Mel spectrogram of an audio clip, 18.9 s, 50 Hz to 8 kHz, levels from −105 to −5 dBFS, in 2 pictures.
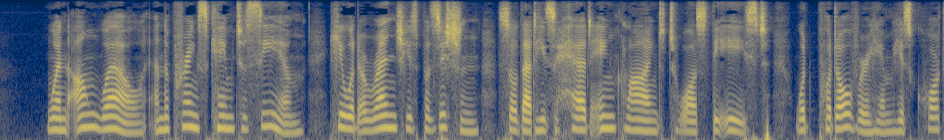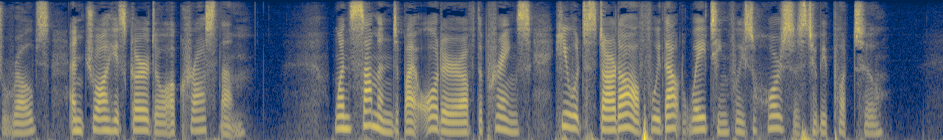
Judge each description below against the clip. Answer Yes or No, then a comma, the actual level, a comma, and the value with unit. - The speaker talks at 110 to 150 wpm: No, average, 175 wpm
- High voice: Yes, high, 195 Hz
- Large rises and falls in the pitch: No, average, 3.9 semitones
